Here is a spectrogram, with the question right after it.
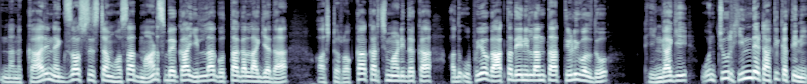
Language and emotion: Kannada, fearful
